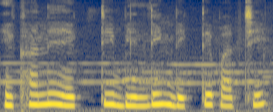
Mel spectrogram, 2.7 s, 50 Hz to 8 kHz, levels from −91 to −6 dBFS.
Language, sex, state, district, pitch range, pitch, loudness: Bengali, female, West Bengal, Cooch Behar, 235-275 Hz, 265 Hz, -12 LUFS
